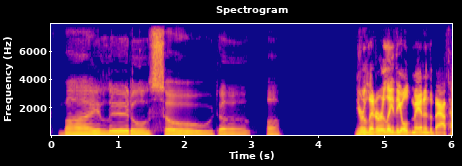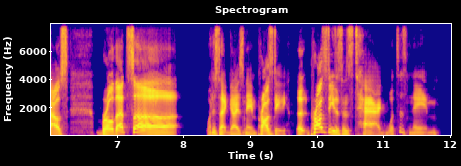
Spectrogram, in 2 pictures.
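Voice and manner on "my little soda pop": very slow, dragged-out, mocking drawl. Quoting a mocking line from K-pop Demon Hunters: Gwi-Ma voice. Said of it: "I will quote Guima".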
